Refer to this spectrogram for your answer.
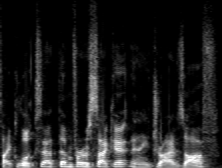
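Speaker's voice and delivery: usual speaking voice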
